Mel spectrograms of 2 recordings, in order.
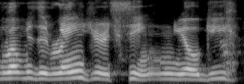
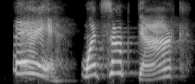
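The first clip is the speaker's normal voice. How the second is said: very slow, sing-song, swooping cartoon voice, stretched out; 8 semitones higher than usual. Naming cartoon voices one by one: Bugs Bunny voice. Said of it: "Bugs Bunny".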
